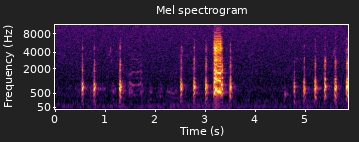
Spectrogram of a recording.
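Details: Several chickens cackle with spaced, sharp clucks that come in twos and threes. A single loud, rough squawk breaks in midway, then a quicker run of clucks follows, all over a steady low hum.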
